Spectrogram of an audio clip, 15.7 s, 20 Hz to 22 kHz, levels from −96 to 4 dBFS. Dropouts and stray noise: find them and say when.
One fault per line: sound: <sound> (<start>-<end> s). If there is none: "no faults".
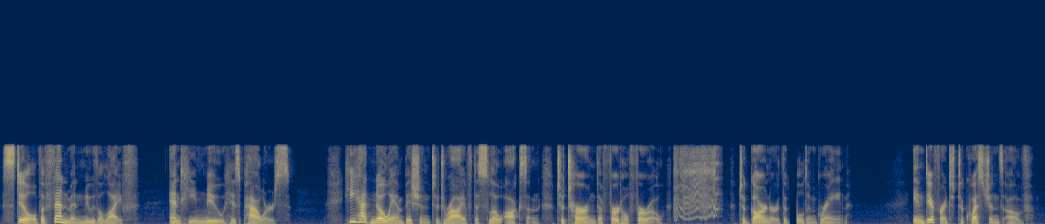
sound: squeak (10.1-10.8 s)
sound: dropout (11.8-11.9 s)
